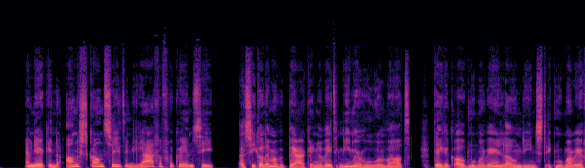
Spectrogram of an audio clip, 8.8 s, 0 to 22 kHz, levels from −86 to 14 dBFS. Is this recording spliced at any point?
yes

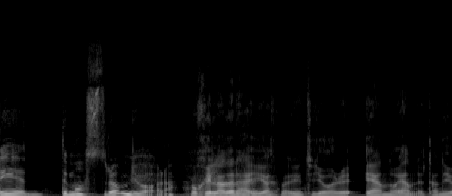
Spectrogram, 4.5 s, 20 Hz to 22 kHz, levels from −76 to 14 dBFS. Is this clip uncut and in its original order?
yes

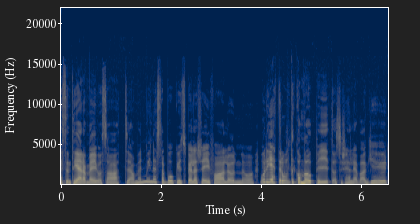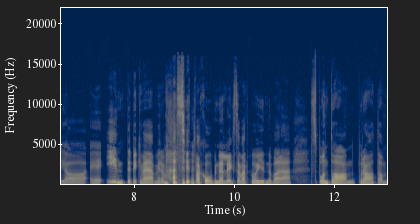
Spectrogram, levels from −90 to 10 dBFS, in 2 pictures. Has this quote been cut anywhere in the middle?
yes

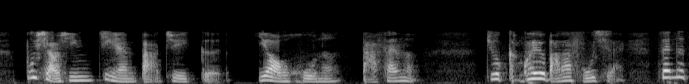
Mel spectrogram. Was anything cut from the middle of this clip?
no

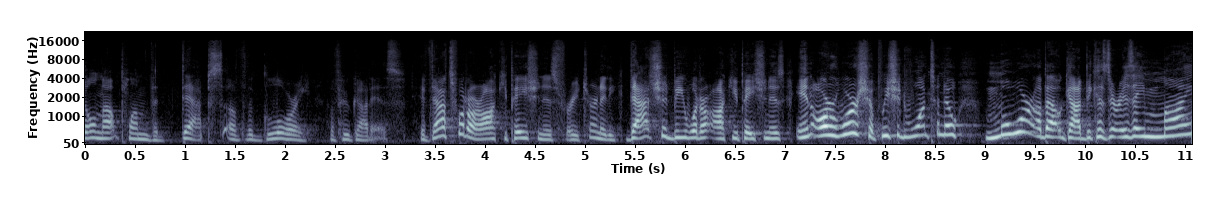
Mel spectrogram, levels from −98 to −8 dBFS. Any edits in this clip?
yes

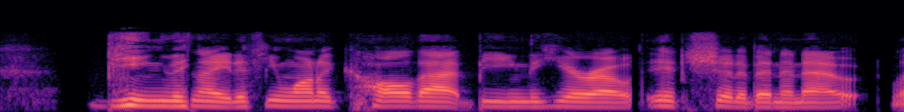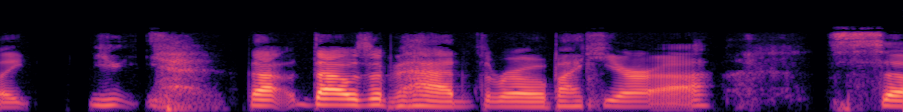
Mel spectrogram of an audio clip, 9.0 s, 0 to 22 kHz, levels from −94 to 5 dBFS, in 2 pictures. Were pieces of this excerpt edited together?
yes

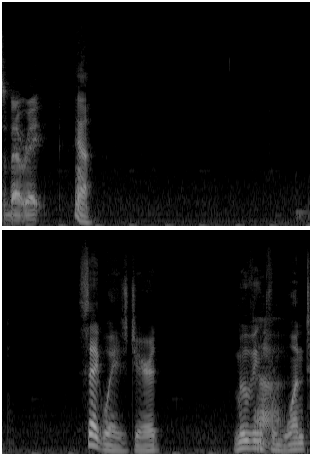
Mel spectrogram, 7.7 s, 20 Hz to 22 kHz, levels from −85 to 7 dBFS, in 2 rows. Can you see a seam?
no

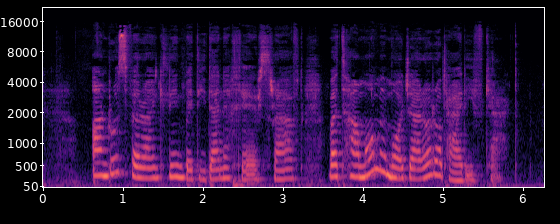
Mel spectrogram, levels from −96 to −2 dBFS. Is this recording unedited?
no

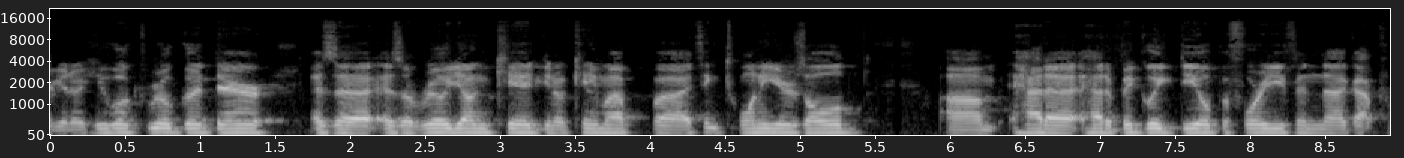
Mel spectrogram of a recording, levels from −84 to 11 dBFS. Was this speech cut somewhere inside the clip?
no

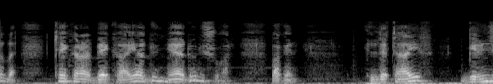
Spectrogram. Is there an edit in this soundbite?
no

